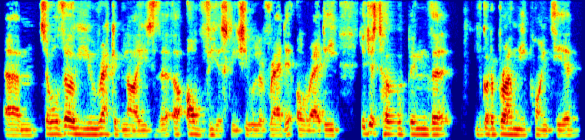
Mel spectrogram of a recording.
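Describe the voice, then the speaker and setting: A man leading a script table read, explaining notes to actors and often pausing mid-thought. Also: mid-range voice, fairly even intonation, a little mellow.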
